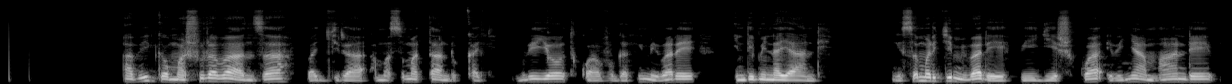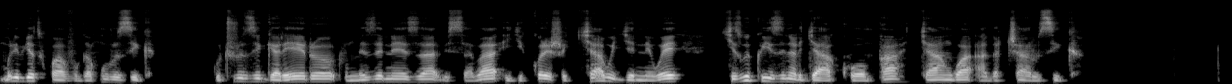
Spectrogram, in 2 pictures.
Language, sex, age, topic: Kinyarwanda, male, 25-35, education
